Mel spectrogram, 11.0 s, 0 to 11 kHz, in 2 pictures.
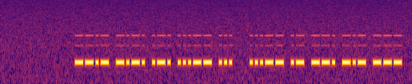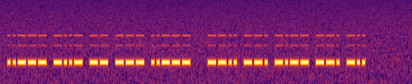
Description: Morse code, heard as a keyed tone, machine-sent, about 35 wpm, 860 Hz. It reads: QCR3S 3AGKO 2XMO2 ZGYGD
